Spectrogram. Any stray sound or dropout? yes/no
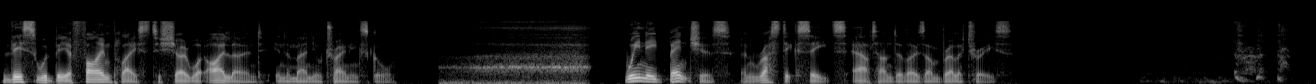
yes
